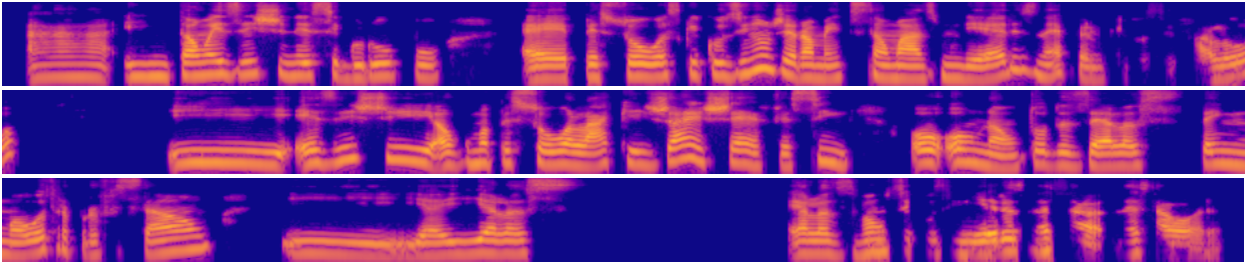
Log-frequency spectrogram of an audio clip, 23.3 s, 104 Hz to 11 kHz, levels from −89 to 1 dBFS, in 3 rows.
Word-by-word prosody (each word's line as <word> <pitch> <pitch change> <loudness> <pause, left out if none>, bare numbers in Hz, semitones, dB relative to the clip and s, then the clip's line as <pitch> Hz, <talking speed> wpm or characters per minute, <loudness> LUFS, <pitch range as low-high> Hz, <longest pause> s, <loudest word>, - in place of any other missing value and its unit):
Ah, 175 0 -5
então 185 +2 +1
existe, 210 +1 +4
nesse 190 +1 -2
grupo, 175 0 -4 0.5
eh, 160 +2 +5
pessoas 180 +1 0
que 200 - -6
cozinham 205 +9 -1
geralmente 175 -7 +3
são 170 -2 +1
as 160 +4 +5
mulheres, 170 +8 -1
né, 175 -2 -2
pelo 155 -4 -9
que - - -22
você - - -32
falou, - - -2 0.9
e 195 -2 -4
existe 225 +2 0
alguma 190 +3 +3
pessoa 190 -1 +1
lá 170 +1 +6
que 195 -1 -6
já 220 +8 +5
é 235 - +2
chef, 190 -6 +5
assim, 190 +3 -5 0.4
ou 200 0 +4
ou 205 -1 +2
não? 150 -4 0
Todas 175 -4 -5
elas 170 0 +2
têm 185 0 -1
uma 155 -2 0
outra 195 +4 -2
profissão 185 +5 -1 0.5
e 160 - -7
e - - +1
aí 165 +3 -2
elas 170 -1 -1 1.4
elas 170 -2 +1
vão 180 +3 -1
ser - - -10
cozinheiras 170 +2 0
nessa 190 +1 -1
nessa 165 -2 -2
hora? 145 - -2
180 Hz, 125 wpm, -25 LUFS, 165-195 Hz, 1.4 s, lá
